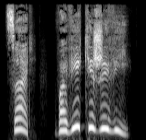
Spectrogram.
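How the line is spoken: Group exclaiming. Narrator (Russian): воскликнули они

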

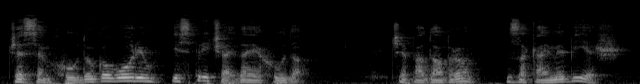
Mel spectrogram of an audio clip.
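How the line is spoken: Calm answer. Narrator (Slovenian): Kristus je mirno odgovoril

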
